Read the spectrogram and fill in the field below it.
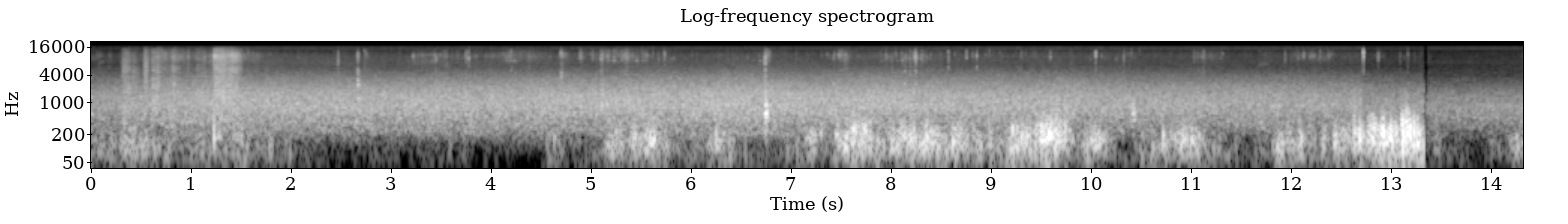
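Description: Water pours into a wooden cup.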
